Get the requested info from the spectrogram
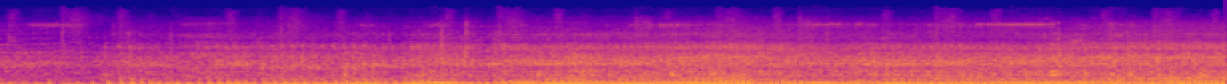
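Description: Motorcycle engine running as the bike rides along a street, with wind and road noise on the onboard microphone. It grows louder over the first three seconds as the bike picks up speed, then holds steady.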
